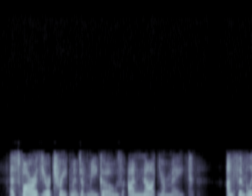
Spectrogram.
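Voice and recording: Reading aloud in a natural voice with lively intonation, against a quiet background.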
